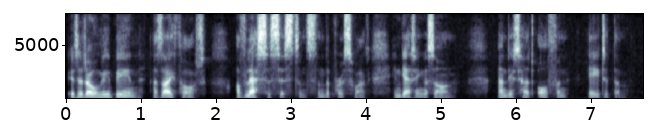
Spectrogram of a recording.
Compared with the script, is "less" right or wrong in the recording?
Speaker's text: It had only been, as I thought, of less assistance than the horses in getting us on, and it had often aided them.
right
